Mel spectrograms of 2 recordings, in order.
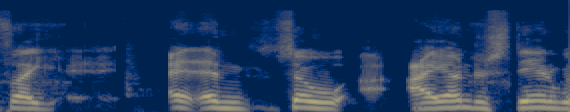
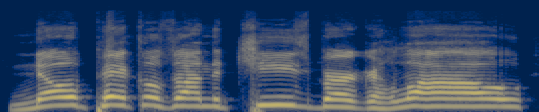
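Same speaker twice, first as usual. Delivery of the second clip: higher and louder, fed up with the bot; frustrated customer yelling at a drive-thru speaker; exasperated yell; 7 semitones higher, 8 dB louder than usual. Retold or imitated. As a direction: shout the order at a machine that won't listen.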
